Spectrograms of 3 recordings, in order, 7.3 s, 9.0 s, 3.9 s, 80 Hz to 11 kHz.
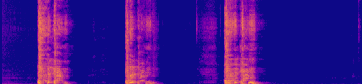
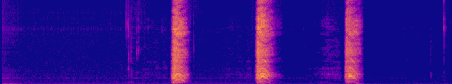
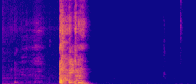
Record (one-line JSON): {"three_cough_length": "7.3 s", "three_cough_amplitude": 32768, "three_cough_signal_mean_std_ratio": 0.33, "exhalation_length": "9.0 s", "exhalation_amplitude": 32768, "exhalation_signal_mean_std_ratio": 0.22, "cough_length": "3.9 s", "cough_amplitude": 32768, "cough_signal_mean_std_ratio": 0.25, "survey_phase": "beta (2021-08-13 to 2022-03-07)", "age": "65+", "gender": "Male", "wearing_mask": "No", "symptom_none": true, "smoker_status": "Ex-smoker", "respiratory_condition_asthma": false, "respiratory_condition_other": false, "recruitment_source": "REACT", "submission_delay": "1 day", "covid_test_result": "Negative", "covid_test_method": "RT-qPCR", "influenza_a_test_result": "Negative", "influenza_b_test_result": "Negative"}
